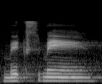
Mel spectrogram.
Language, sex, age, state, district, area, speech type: Sindhi, other, 60+, Maharashtra, Thane, urban, spontaneous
